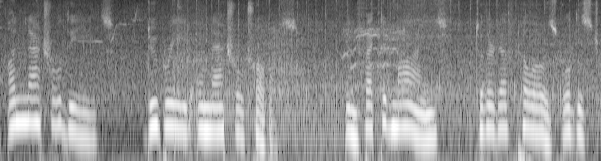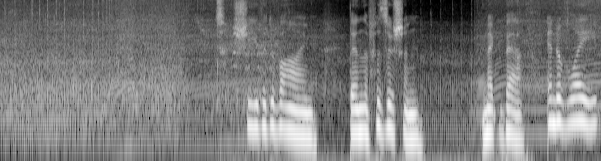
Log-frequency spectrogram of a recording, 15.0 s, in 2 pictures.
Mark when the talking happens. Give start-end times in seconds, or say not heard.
0.1-7.5, 10.2-14.9.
